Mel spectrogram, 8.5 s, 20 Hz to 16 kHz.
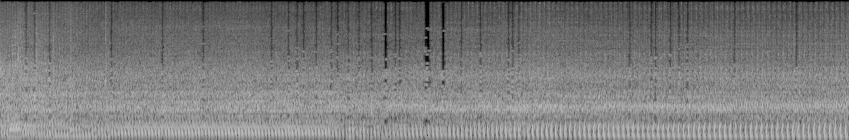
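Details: Greyhound 11 HP Honda-clone engine made by Lifan, after carburetor cleaning and enlarging main and low-speed jets: small single-cylinder runs steadily at fast even beat without hunting or misses; running well.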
